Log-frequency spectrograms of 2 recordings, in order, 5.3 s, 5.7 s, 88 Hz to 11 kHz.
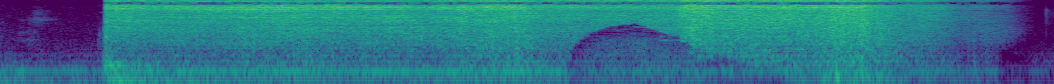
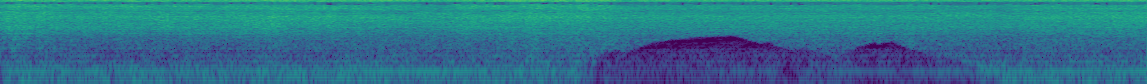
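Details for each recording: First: Hatsan Blitz air rifle refilled to 3000 PSI from scuba tank, after leaking fill valve was rapped to seat: sharp steady hiss for about four seconds, tapering to silence; normal bleed-off of fill line, all air off. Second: Hatsan Blitz air rifle just filled to 3000 PSI from scuba tank, bleeding fill line: continuous high-pitched hiss that never lets up; gun's fill valve not seating and keeps leaking air, later cured by cycling/rapping the valve.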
